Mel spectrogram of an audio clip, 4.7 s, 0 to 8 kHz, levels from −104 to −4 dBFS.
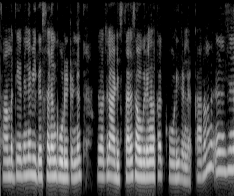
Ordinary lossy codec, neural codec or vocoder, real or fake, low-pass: none; codec, 16 kHz, 4 kbps, FreqCodec, larger model; fake; none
